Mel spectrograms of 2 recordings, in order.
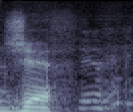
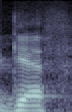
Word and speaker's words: GIF: talked about could be gifts could be memes gif is the pronunciation how come everybody says it's not Jeff you shut your mouth it's gift all right let's not start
